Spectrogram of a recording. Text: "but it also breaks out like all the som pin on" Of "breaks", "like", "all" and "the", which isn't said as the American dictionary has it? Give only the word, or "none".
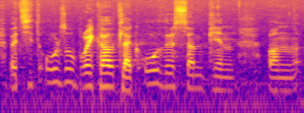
breaks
